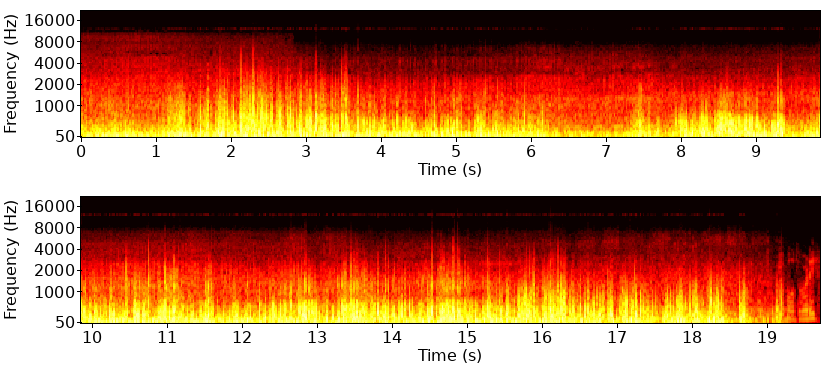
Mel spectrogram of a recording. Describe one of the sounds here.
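Tyres rumble and rattle over a rough dirt road.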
